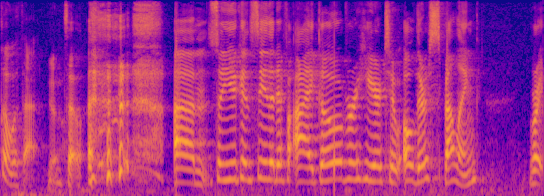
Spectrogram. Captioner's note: laugh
